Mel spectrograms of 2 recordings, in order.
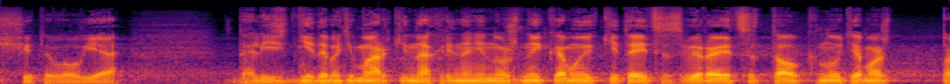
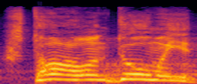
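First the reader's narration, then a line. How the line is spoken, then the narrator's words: Shouting. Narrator (Russian): теперь я тоже кричал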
